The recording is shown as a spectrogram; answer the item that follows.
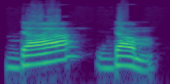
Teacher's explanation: an unstressed syllable followed by a stressed syllable. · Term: এম্বিক মিটাৰ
